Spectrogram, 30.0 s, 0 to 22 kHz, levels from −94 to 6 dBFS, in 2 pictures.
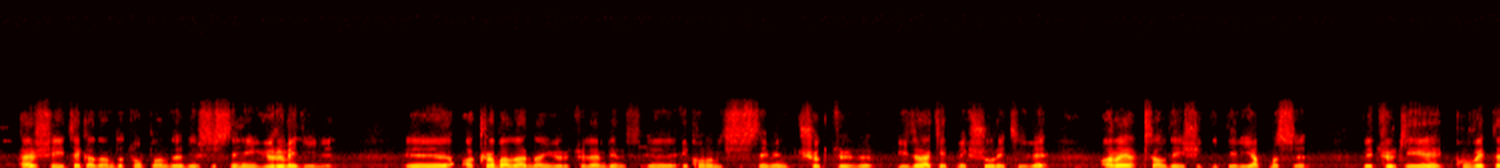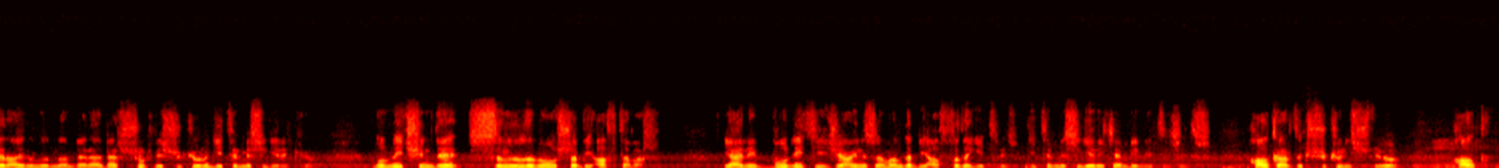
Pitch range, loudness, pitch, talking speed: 115-165 Hz, -33 LUFS, 130 Hz, 115 wpm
